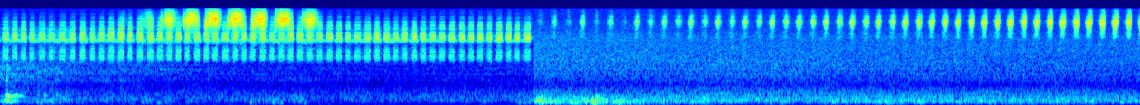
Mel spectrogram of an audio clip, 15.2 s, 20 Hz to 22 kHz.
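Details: Penumbra grasshopper (Chorthippus vagans), Mörnsheim, Germany, 14 July 2023: high scratchy pulsed song, first loud over a hissing background, then after a cut a fresh regular series of rapid pulses growing steadily louder.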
